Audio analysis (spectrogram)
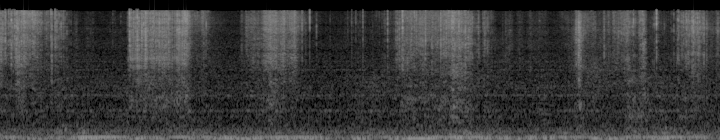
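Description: Long nails scratch across an empty, flat yellow woven plastic mesh tote bag lying on carpet. Repeated bursts of bright, rasping scratches rise and fall over a steady low hum.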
